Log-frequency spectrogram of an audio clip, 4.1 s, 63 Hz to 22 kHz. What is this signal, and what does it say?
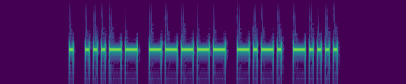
Morse code, heard as a keyed tone, about 29 wpm, 700 Hz. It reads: E30C6
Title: Code Groups - 5 Letter:Numbers - 30wpm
